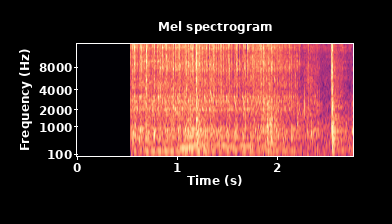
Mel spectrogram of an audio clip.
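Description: A sewing machine stitching a belt onto a fish-cut skirt starts suddenly after a short silence and runs as a steady, close whirring drone, ending with a sharp click.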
